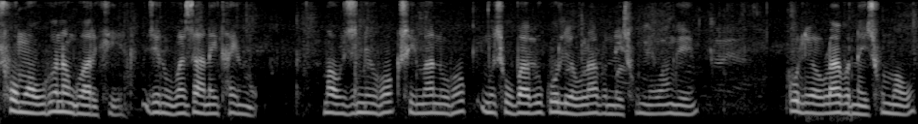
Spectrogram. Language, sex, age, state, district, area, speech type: Bodo, female, 60+, Assam, Kokrajhar, urban, spontaneous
